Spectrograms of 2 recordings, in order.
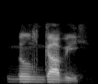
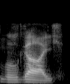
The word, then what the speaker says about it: Milngavie: There's a Scottish town which is spelt Milngavie, which you would think is pronounced Milngavie, but it's not. It's pronounced Mulgai.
